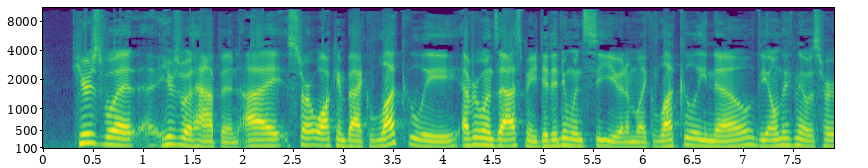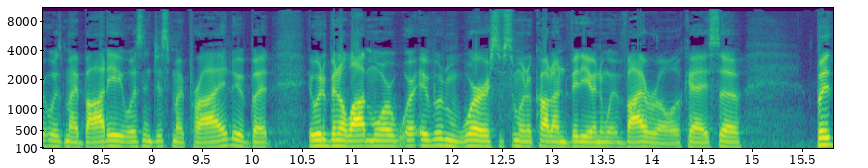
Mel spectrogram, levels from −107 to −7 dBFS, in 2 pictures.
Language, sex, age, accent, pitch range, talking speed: English, male, 20-39, American, 120-150 Hz, 235 wpm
